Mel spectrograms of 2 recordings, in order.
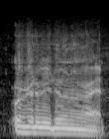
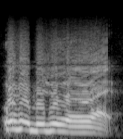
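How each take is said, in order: First: Said in the usual way. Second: Loud, high rallying cry; hyped cheer. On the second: Real, not acted. Host rallying the players with a loud cheer. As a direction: pump everyone up.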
